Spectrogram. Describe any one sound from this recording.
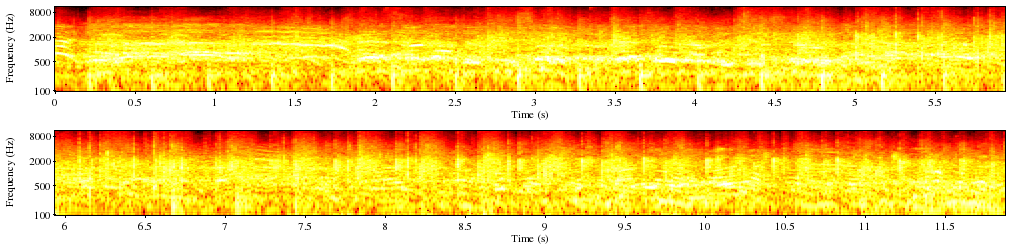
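Nearby men chant and clap along.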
